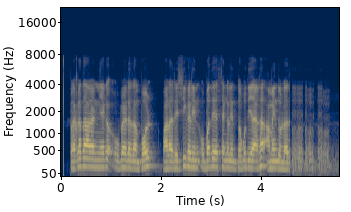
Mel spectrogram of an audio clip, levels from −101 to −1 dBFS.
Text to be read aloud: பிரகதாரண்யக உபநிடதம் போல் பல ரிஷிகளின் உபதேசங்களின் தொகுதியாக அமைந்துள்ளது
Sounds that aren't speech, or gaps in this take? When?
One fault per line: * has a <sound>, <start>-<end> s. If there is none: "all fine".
* has a laugh, 4.6-5.4 s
